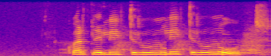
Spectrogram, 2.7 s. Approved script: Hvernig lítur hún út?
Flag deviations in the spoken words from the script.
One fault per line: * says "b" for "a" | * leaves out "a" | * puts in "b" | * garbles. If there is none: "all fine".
* puts in "lítur hún"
